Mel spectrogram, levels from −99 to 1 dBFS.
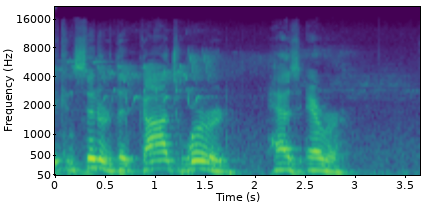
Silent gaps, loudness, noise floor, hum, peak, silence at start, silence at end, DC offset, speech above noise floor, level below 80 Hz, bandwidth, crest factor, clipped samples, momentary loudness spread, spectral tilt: none; -21 LUFS; -50 dBFS; none; -6 dBFS; 0 s; 0.7 s; under 0.1%; 30 dB; -46 dBFS; 12.5 kHz; 16 dB; under 0.1%; 12 LU; -6 dB/octave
